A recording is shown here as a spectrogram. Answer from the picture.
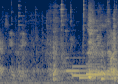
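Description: A computer notification chime: a short run of notes stepping down in pitch about one and a half seconds in, as a new-email alert pops up on the Windows desktop. Faint background chatter underneath.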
